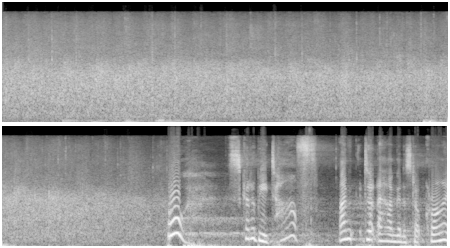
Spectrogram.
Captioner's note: applause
